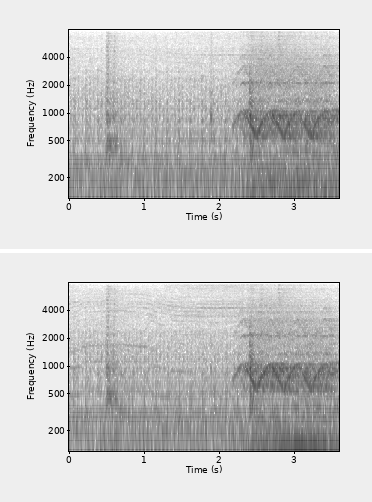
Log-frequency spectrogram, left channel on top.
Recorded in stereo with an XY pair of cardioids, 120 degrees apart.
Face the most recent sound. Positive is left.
turn(degrees=35)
